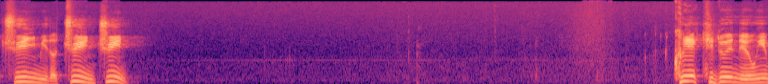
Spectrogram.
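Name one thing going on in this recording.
A man speaks forcefully into a microphone, echoing in a large hall, with long pauses.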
